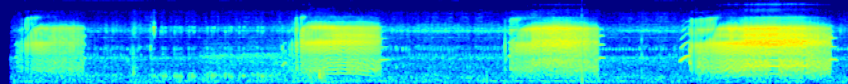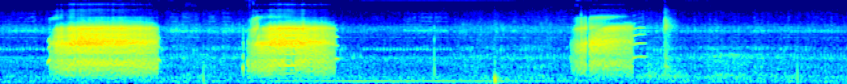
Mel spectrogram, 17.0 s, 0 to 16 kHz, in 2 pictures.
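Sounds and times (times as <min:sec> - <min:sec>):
cockatoo raspy hissing calls: 0:00.1 - 0:01.0, 0:01.8 - 0:04.2, 0:05.0 - 0:12.4, 0:14.1 - 0:16.4.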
